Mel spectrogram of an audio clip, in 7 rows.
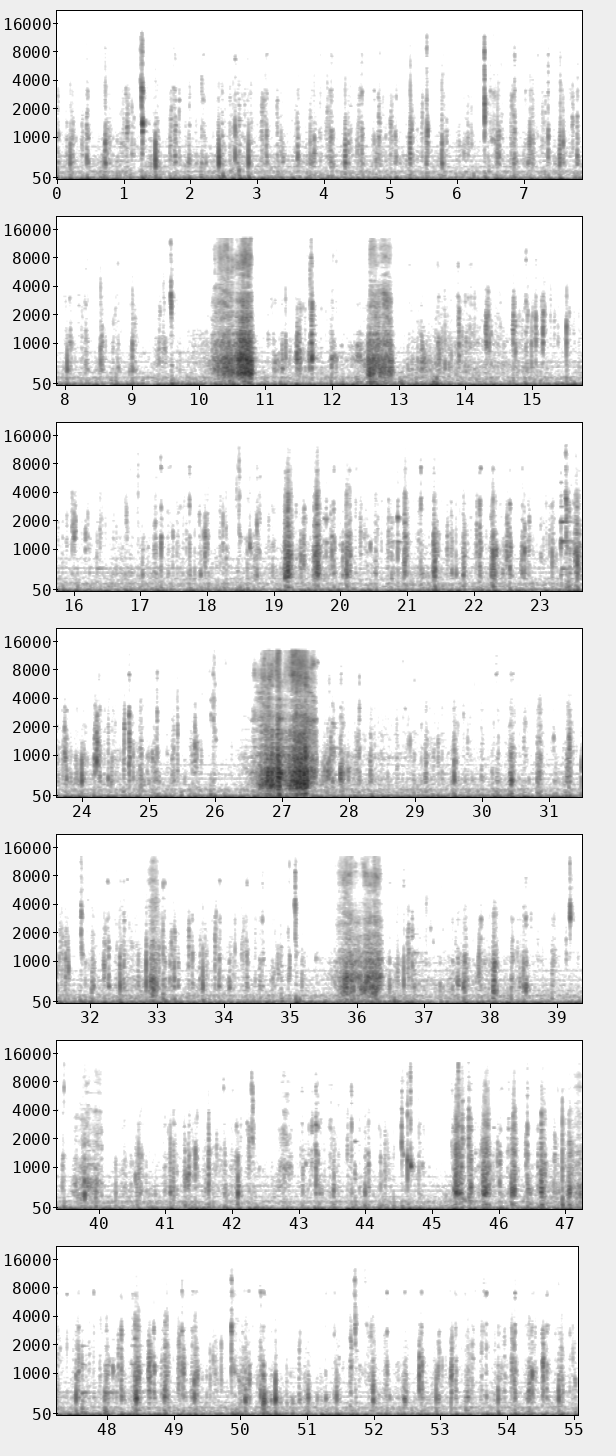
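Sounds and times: person chewing food close up: 0:00.0 - 0:55.0.

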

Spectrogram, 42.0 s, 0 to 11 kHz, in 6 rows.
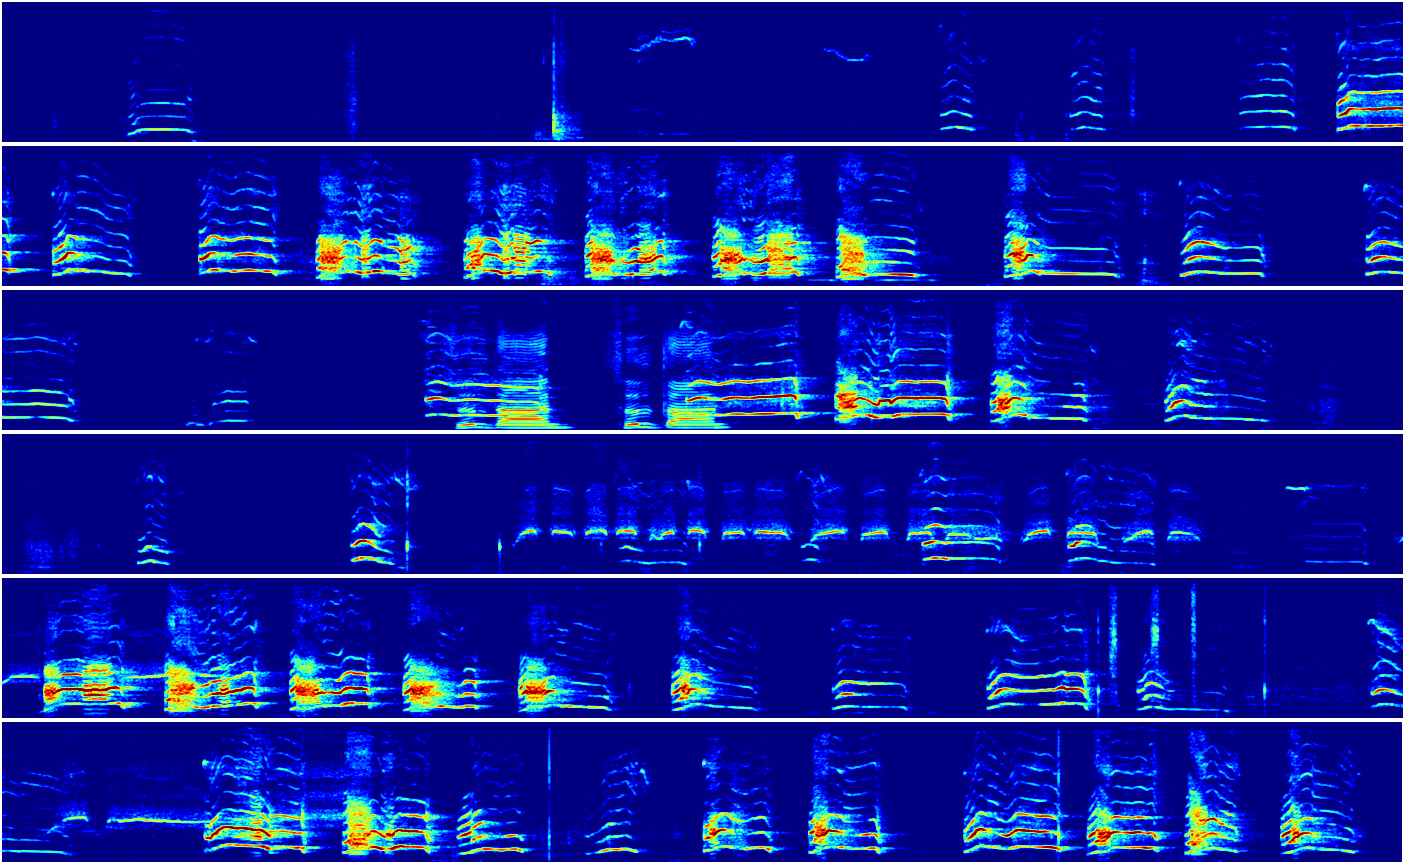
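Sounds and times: puppy yapping: 0:28.2 - 0:31.8, 0:36.0 - 0:41.9.

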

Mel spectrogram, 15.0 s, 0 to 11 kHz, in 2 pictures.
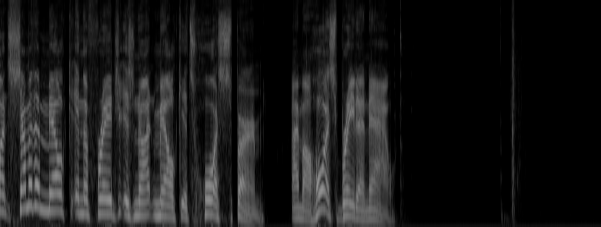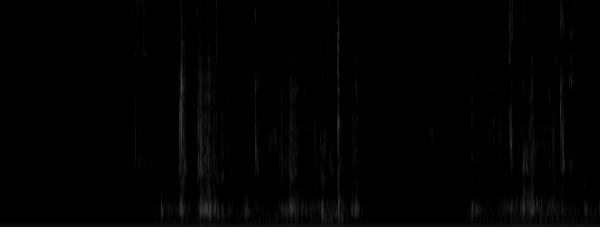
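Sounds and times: crunchy cereal being chewed: 0:09.1 - 0:15.0.

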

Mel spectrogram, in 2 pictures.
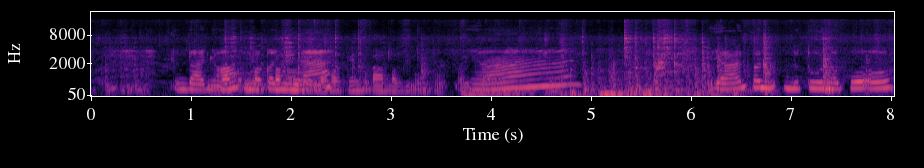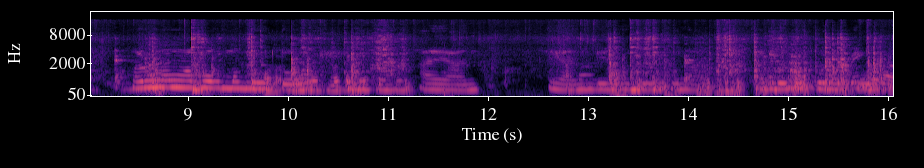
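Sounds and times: metal spatula scraping frying pan: 0:01.3 - 0:11.4, 0:13.0 - 0:16.0
high voice with drawn-out tones: 0:03.7 - 0:05.2, 0:06.1 - 0:11.9, 0:12.6 - 0:16.0.

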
